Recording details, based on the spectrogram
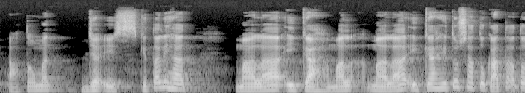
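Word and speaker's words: ملائكة: Ya, jadi illa malaikah, ya, malaikah. Ya, maka di sini mad wajib apapun toriknya, ya, di Hafsan Asim, maka dibacanya harus 4 atau 5, ya.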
